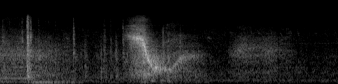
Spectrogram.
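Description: A click, then a loud falling mechanical whine like a power window or sliding door, fading into a softer whir.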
